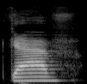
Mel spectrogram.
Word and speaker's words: Gav: the other words like your name gav like go glove gum any other letter other than e i or Y it's the hard G just the i e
